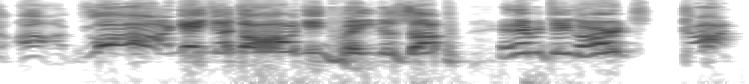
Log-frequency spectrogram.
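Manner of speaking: high, whimpering panic; mock pain cries. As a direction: cry out like you're being beaten. Being beaten up, mock pain.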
